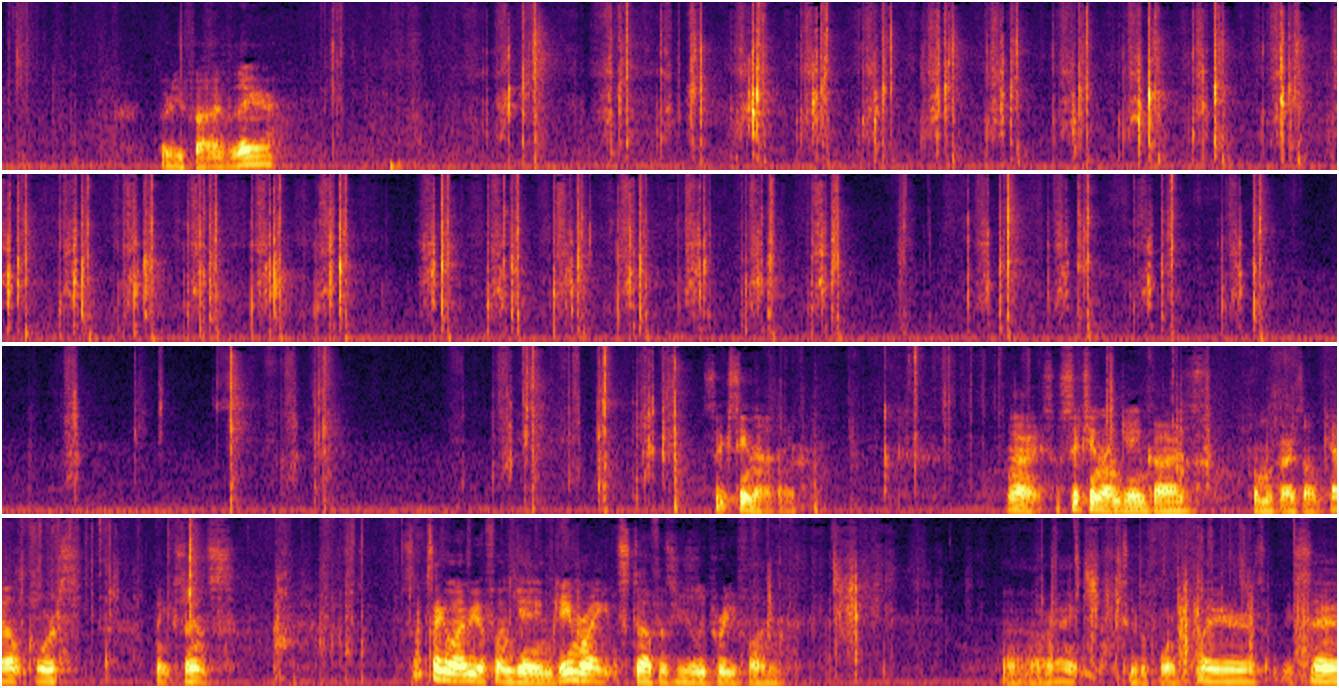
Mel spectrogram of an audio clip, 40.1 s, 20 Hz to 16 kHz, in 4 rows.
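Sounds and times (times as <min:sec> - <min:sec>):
cards dealt onto a pile: 0:02.4 - 0:19.6, 0:20.4 - 0:22.6, 0:23.4 - 0:25.2, 0:26.4 - 0:34.4, 0:35.6 - 0:37.0, 0:37.8 - 0:40.0.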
